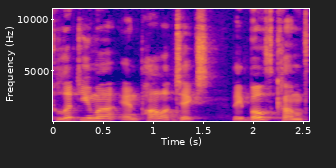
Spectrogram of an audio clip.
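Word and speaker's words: politeuma: Just write P-O-L-I-T-E. And then you add U-M-A. So it's polite and then U-M-A. And you pronounce it polituma.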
